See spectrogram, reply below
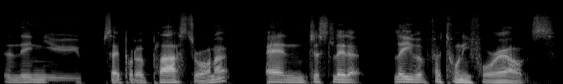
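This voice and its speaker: Rambling New Zealand-accented man, low voice. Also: steady tone, normal speed, fairly bright tone, clear, resonant tone, dry recording, studio quality. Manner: rambling, anecdotal storytelling with laughs. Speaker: caller. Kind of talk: casual phone chat.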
